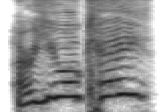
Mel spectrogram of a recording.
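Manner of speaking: very high, small female voice; small woman's voice. A narrator's reading. Woman checking on the trucker who yelled, small high voice. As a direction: ask it in a tiny high-pitched voice.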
